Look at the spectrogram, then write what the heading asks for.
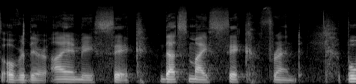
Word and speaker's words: Sikh: always people are confused is it sick or is it seik so when referring to the individual or the people it's sick so that's a group of six over there I am a sick that's my sick friend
